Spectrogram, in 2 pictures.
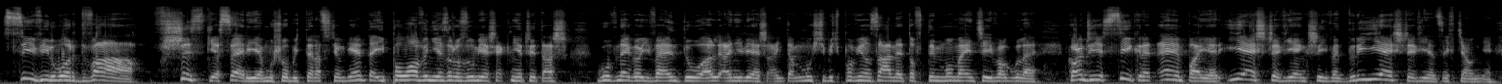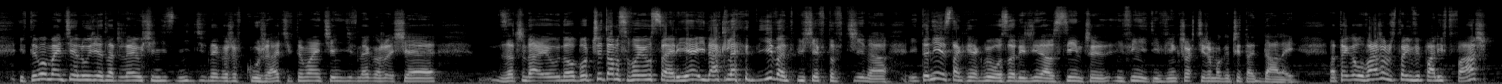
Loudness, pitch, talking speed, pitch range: -28 LUFS, 170 Hz, 210 wpm, 155-195 Hz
